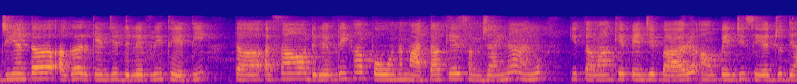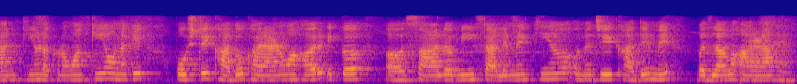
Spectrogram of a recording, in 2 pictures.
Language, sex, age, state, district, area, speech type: Sindhi, female, 18-30, Maharashtra, Thane, urban, spontaneous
